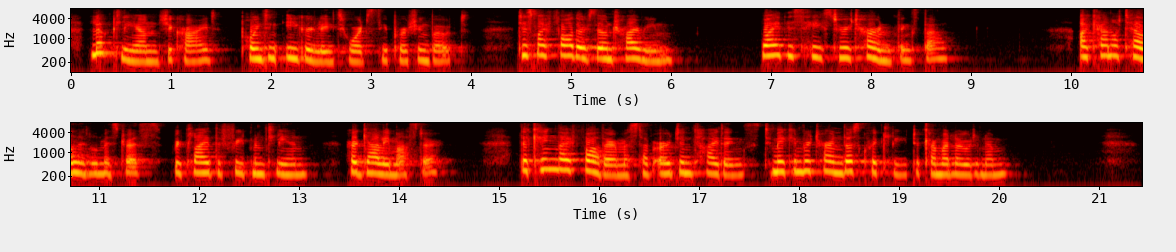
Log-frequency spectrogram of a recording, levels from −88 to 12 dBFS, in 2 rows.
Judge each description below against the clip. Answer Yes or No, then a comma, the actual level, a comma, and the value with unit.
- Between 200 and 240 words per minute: No, average, 145 wpm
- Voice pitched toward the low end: No, very high, 255 Hz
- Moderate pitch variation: Yes, average, 3.5 semitones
